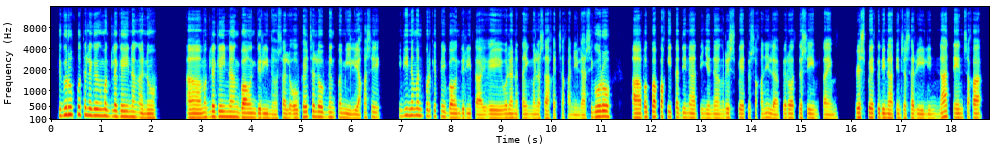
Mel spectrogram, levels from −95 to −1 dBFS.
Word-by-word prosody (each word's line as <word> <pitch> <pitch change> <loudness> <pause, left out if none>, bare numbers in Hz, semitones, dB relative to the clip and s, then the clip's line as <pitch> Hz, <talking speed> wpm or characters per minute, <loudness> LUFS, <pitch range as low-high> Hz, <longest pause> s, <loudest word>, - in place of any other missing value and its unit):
Siguro 230 +4 +5
po 240 +1 +1
talagang 210 -3 +3
maglagay 180 -2 +2
ng 160 -3 -1
ano, 130 -1 0 0.5
ah, 135 0 +4
maglagay 170 +3 +2
ng 165 -1 +2
boundary 140 -2 +3
'no, 120 -1 -4
sa 135 +2 -2
loob 130 -1 -1
kahit 165 0 +2
sa 175 - +2
loob 165 -2 +2
ng 155 -1 -2
pamilya. 125 -4 -1
Kasi 150 +1 -5 0.4
hindi 205 +3 -2
naman 215 -1 +1
porket 190 -3 -5
may 170 -2 -2
boundary 135 -1 +1
tayo 120 -1 -1
eh, 125 0 0
wala 130 +1 0
na 130 - -4
tayong 125 0 -4
malasakit 120 -1 -3
sa 120 - -13
kanila. 115 0 -5
Siguro, 170 +5 +3 0.4
ah, 140 0 +5
pagpapakita 160 0 +1
din 145 0 -4
natin 135 0 -2
'yon 130 0 -3
ng 130 0 -2
respeto 135 -1 -3
sa 130 0 -12
kanila 130 -3 -2
pero 135 +4 -3
at - - -40
the 140 - -1
same 130 -2 -4
time, 120 +2 -4 0.3
respeto 145 0 +1
din 135 -1 +2
natin 125 0 -3
sa 130 - -3
sarili 125 -1 -2
natin. 140 +2 0
Tsaka 140 -1 0
140 Hz, 175 wpm, -22 LUFS, 130-165 Hz, 0.5 s, Siguro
